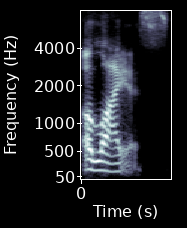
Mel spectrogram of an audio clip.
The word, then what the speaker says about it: Elias: for me uh well how would you pronounce l-i-g-h right yeah it's elias okay okay okay i think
